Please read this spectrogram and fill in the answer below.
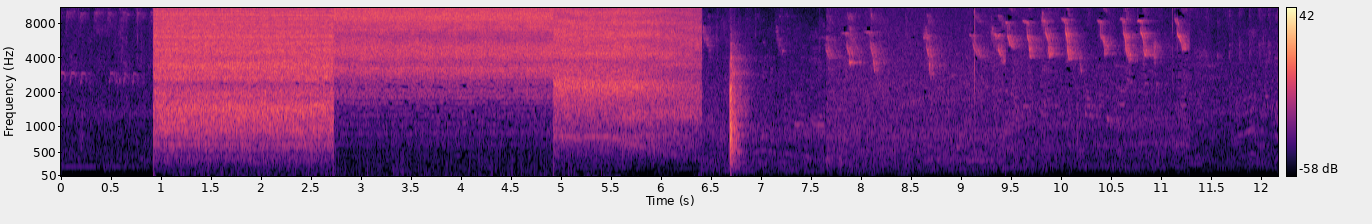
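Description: Corded electric chainsaw cutting into a log, running loud and steady from about a second in until about six seconds, its sound changing abruptly twice. A single sharp knock follows, then a string of faint short high-pitched scratches.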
